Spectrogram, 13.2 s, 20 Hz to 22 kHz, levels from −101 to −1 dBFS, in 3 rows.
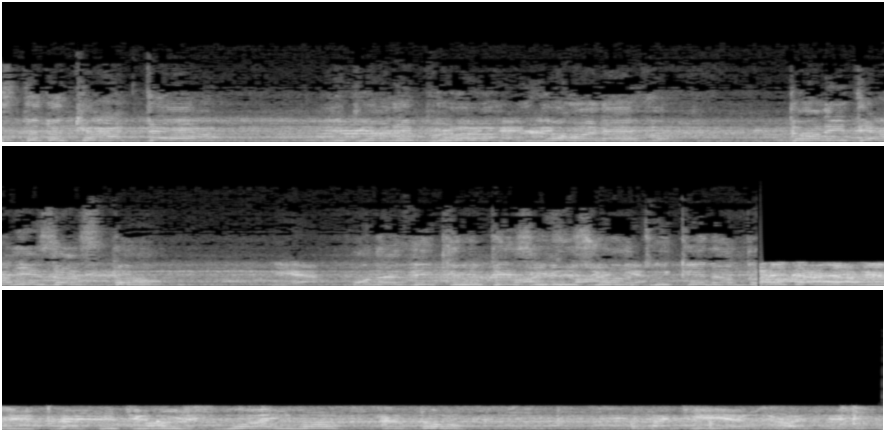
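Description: Input switched to a poorer device, at 8.18 s and lasting to the end: after a gap of about 20 ms, the sound turns dull and boxy, with nothing above 3.8 kHz, a level shift of around 5 dB, and a new background noise roughly 35 dB below the signal. This is likely the system changing its input mid-recording, to another microphone or a headset's call profile, whose narrower band, different gain and own noise floor replace the original path.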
